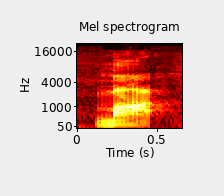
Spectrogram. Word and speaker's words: Maat: Maat. Is that the give us a correct pronunciation? Run us through the It's like Mott applesauce.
